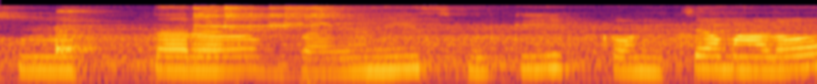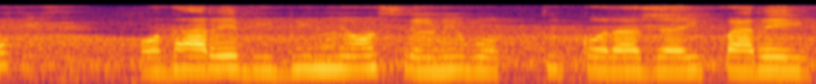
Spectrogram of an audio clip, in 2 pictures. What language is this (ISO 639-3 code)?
ori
